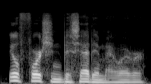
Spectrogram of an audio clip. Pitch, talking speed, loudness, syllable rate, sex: 115 Hz, 200 wpm, -16 LUFS, 7.5 syllables/s, male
